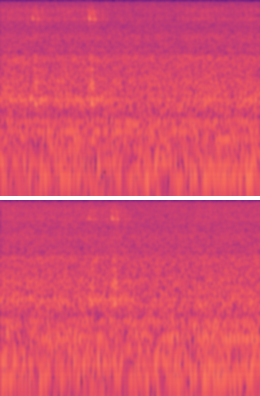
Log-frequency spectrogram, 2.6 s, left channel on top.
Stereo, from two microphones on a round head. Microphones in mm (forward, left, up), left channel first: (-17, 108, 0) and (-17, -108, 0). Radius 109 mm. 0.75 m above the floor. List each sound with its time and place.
Only background noise.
